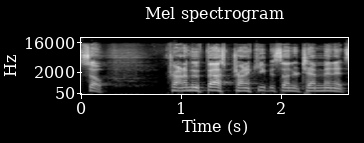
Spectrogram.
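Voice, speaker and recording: A man speaks in an animated tone. The recording is very clean with a silent background. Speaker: podcast host and rare disease advocate. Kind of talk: solo podcast news roundup. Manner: fast.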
